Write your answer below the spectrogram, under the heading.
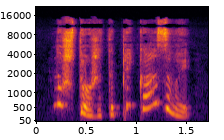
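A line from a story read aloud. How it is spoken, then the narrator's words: Exclaiming. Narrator (Russian): воскликнула она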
